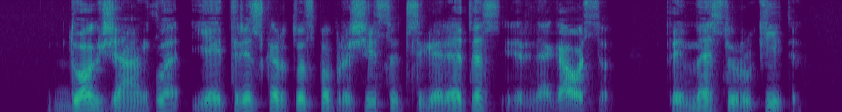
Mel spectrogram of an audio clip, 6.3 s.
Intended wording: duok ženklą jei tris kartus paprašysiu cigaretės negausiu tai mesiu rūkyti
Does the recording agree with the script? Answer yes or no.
no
